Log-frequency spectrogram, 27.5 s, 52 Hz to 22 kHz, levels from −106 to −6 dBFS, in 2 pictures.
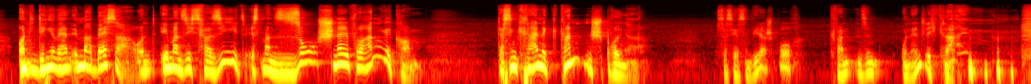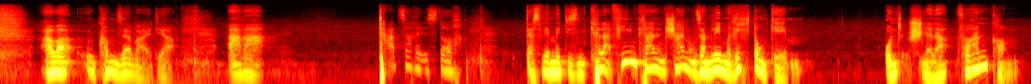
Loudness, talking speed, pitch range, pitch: -29 LUFS, 120 wpm, 115-170 Hz, 130 Hz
